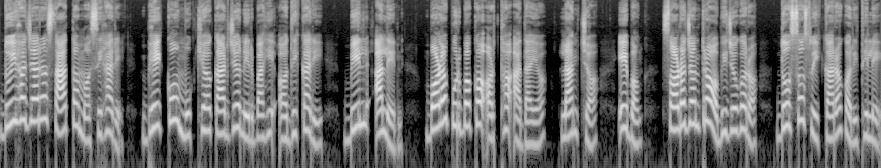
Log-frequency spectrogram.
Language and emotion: Odia, neutral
